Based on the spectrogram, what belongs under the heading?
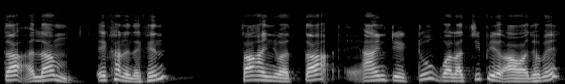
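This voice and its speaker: A man's voice: high-pitched, lively intonation, moderate pace, a bit bright, no echo, studio quality. A man teaching Quran reading, spelling out each letter and vowel mark one syllable at a time before reading the whole word.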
